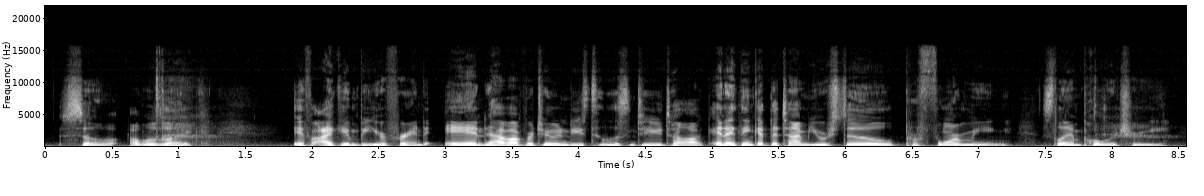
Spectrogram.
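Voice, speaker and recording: On a very clean recording with a silent background, a woman speaks in an unremarkable speaking voice at a fairly low pitch. Her intonation is lively and her pace moderate. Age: 40s. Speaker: podcast co-host. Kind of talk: casual chat.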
